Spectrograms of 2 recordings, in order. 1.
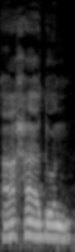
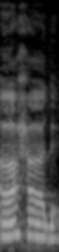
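শব্দটি একটি "dun" অক্ষর দিয়ে শেষ হয়। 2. শব্দটি একটি খালি "d" ধ্বনি দিয়ে শেষ হয়। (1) "দাল দুই পেশ দুন" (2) "যদি এখানে থামেন তাহলে বলতে হবে"

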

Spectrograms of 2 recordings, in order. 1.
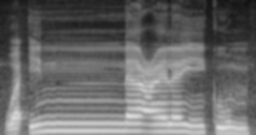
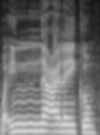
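Nun yang digandakan ditahan lama dan bersengau. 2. Nun yang digandakan diucapkan cepat dan pendek. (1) "Don't go fast here. Take your time" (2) "jangan jangan"

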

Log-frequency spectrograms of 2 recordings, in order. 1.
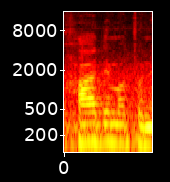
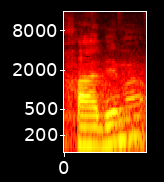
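शब्द एक 'tun' अक्षर पर खत्म होता है। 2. शब्द सादे 'a' स्वर पर खत्म होता है। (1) "इस तरह नहीं" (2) "बल्कि"

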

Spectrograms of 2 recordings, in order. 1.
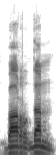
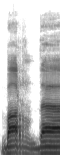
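শব্দটি একটি হ্রস্ব স্বরধ্বনি ও ন দিয়ে শেষ হয়। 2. শব্দটি একটি দীর্ঘ, টানা স্বরধ্বনি দিয়ে শেষ হয়। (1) "এটা বানান করে পড়লে" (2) "ওয়াকফ করা হয় তাহলে বার দা এভাবে পড়া হবে"

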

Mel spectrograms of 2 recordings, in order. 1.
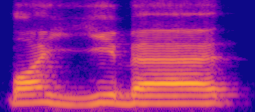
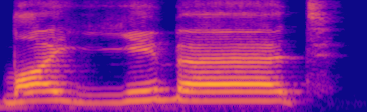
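Son t yumuşak, zar zor duyulur. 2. Son t sert, açıkça duyulur. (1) "böyle yumuşak olursa o harf gelmez" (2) "T harfini hissettirelim"

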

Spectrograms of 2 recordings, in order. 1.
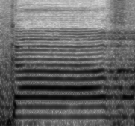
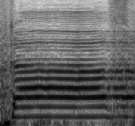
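স্বরটি লম্বা করে টানা হয়। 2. স্বরটি লম্বা করে টানা হয়।

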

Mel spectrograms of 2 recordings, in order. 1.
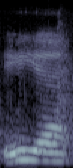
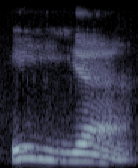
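Bunyi y-nya pendek dan tunggal. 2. Bunyi y-nya ditahan dan digandakan. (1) "bukan iya" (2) "ada tasydidnya di situ"

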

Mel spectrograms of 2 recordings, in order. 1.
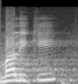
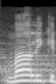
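Vokal pertama dibaca pendek. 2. Vokal pertama dibaca panjang. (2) "dengan panjang"

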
